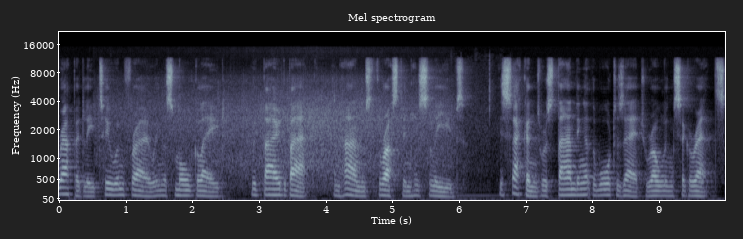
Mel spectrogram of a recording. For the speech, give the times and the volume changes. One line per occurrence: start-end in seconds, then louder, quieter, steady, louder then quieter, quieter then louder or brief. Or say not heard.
0.0-9.9 steady.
